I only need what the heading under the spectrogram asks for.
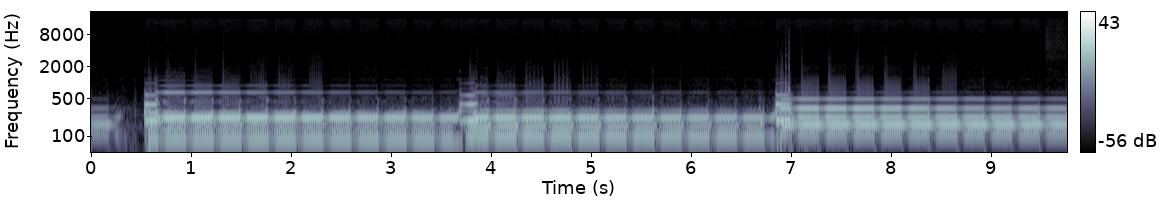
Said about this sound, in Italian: Nel brano c'è una lunga introduzione fatta dal piano elettrico con molto eco e riverbero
